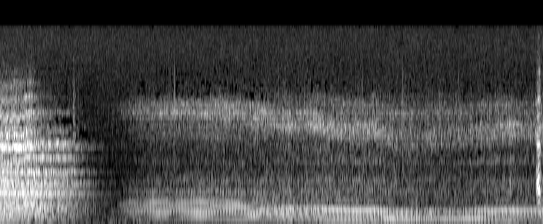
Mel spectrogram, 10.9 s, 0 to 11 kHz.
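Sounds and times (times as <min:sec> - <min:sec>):
car engine humming inside moving vehicle: 0:00.0 - 0:10.8
road noise: 0:00.0 - 0:10.8.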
